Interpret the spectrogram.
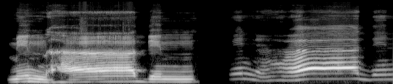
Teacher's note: میم زیر نون ساکن میم زیر نون ساکن من من ہا زبر الف ہا زبر الف ہا ہا دال دو زیر دال دو زیر دن دن ہا دن ہا دن اب پیچھے سے پڑھیں گے اس کو یعنی اس پر رکیں گے نہیں، نون ساکن پر اس کی آواز کو ظاہر کر کے پڑھیں گے، غنہ نہیں کریں گے، رک گئے تو غنہ میں چلے جائیں گے. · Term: اظہار حلقی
